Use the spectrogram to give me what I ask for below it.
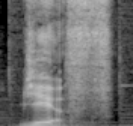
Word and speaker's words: gif: The bad news, the old English word GIF is pronounced YIF.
